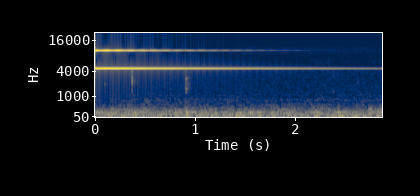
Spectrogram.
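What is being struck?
Nothing is struck.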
